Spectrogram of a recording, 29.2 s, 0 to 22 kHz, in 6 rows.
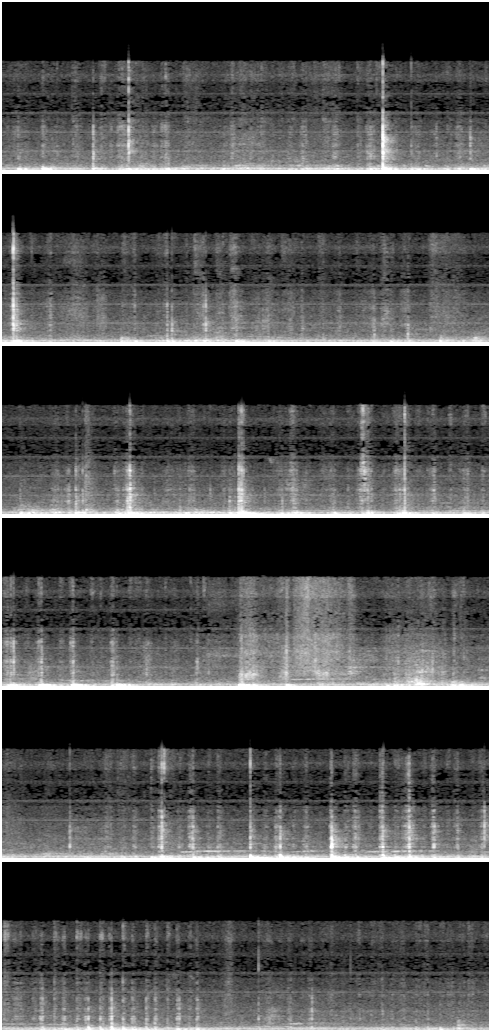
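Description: A small hand-held blade scraping and shaving along the edges of cut-out letters in a board: short, irregular scrapes and ticks, with a longer scrape about 17 seconds in.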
